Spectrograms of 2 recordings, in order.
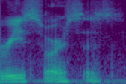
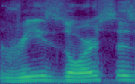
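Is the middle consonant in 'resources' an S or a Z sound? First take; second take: S; Z. First: The middle consonant is a hissing s sound. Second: The middle consonant is a buzzing z sound.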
